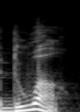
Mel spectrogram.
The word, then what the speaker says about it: doigt: Le doigt, le doigt, okay, so don't be frightened by this G because basically you don't pronounce it and then the final T you don't pronounce it. So the only thing you get to pronounce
